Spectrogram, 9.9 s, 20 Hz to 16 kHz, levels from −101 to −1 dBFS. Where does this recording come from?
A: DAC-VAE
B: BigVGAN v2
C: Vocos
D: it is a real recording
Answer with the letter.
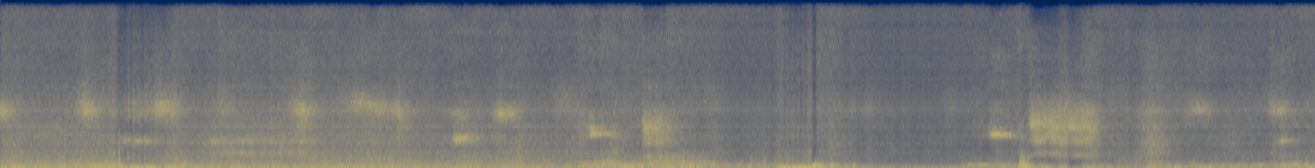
A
